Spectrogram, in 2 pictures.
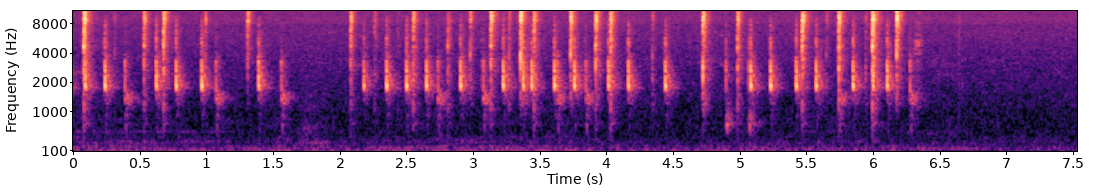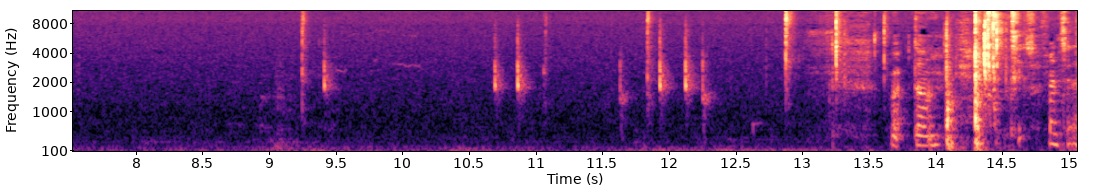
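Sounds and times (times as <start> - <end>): touchscreen typing taps: 0.0 - 6.4, 9.2 - 9.6, 10.6 - 12.4.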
